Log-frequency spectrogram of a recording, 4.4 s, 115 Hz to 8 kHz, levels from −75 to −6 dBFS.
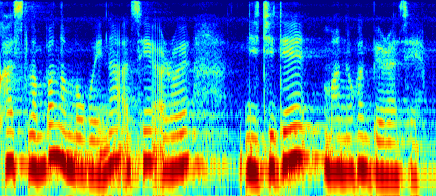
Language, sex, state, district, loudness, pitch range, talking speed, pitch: Nagamese, female, Nagaland, Dimapur, -13 LUFS, 200-230 Hz, 140 wpm, 215 Hz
